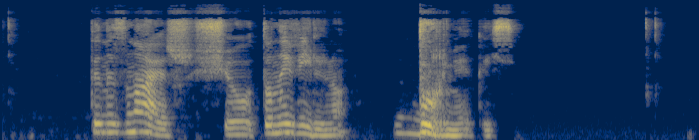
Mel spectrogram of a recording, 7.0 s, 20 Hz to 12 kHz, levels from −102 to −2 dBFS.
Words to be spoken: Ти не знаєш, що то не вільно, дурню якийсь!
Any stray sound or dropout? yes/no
no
